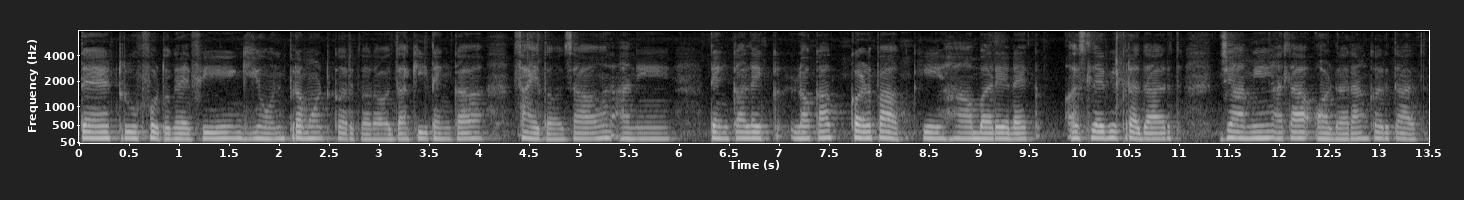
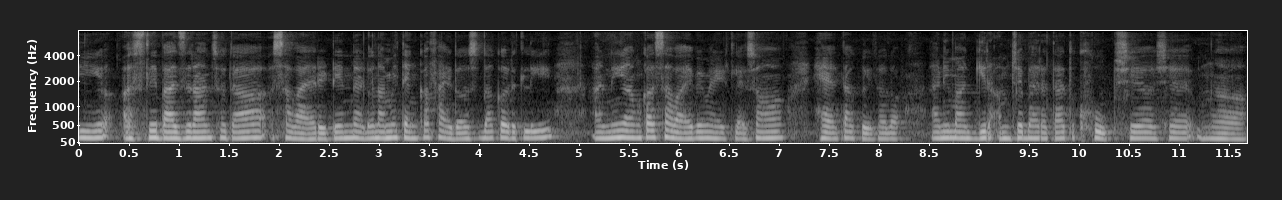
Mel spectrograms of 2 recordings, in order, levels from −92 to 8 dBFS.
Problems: none marked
